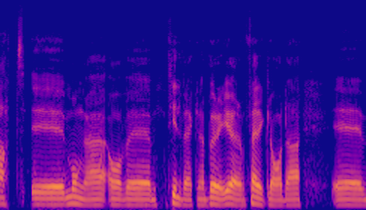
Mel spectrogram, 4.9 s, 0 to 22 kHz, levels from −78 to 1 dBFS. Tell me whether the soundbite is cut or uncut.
uncut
